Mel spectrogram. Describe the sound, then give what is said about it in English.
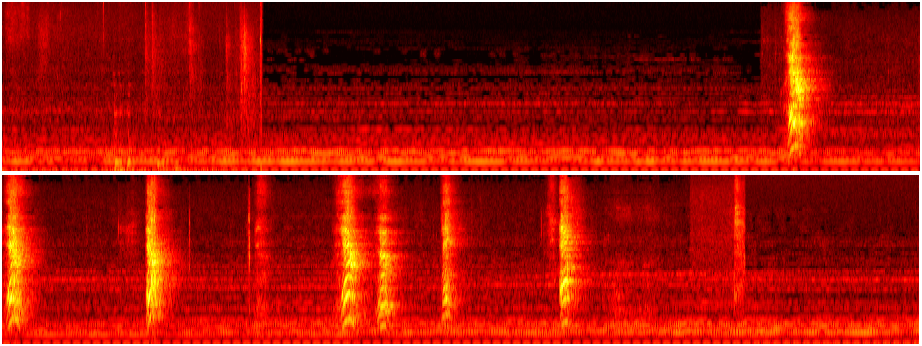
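Dogs bark in a series of short, sharp outbursts, irregularly spaced, over a steady low droning hum that continues throughout. “Oh my god, stupid dogs.”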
